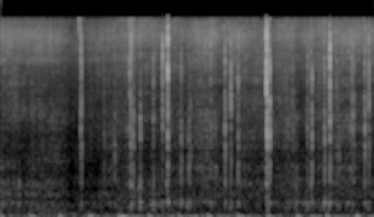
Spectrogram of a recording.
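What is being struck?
Corrugated cardboard box.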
